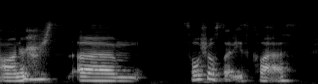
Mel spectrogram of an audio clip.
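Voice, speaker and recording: At a very slow pace, a woman with a Spanish accent speaks in a fairly low pitch with ordinary pitch variation. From Tennessee (Morristown), early childhood in Tijuana. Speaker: city clerk. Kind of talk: interview.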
